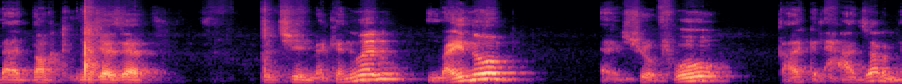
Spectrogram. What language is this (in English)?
Arabic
